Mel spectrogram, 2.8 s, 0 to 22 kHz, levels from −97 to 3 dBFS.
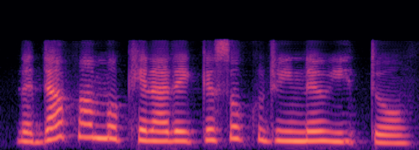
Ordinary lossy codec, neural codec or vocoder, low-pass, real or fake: none; codec, 16 kHz, 0.2 kbps, FocalCodec; 7.2 kHz; fake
